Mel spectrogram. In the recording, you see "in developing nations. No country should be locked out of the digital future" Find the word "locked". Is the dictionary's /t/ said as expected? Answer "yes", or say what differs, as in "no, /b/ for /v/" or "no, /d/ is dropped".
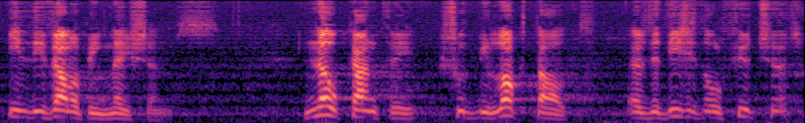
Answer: yes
